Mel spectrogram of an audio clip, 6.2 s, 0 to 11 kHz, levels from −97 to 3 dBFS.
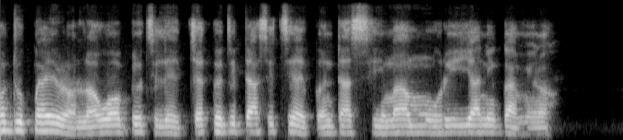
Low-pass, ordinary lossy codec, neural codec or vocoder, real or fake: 9.9 kHz; none; codec, 24 kHz, 6 kbps, HILCodec; fake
